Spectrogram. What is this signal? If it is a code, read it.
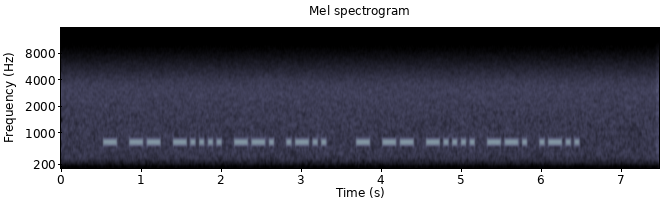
Morse code, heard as a keyed tone, machine-sent, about 22 wpm, 770 Hz, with radio hiss and a squelch burst at the end. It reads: TM6GL TM6GL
